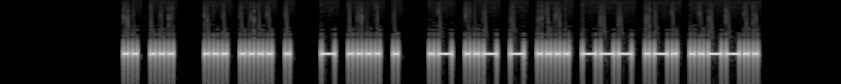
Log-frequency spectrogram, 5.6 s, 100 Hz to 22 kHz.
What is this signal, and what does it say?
Morse code, heard as a keyed tone, about 40 wpm, 700 Hz. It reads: IS SHE THE AUTHOR?
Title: Sentences from Top 1200 Words 40wpm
